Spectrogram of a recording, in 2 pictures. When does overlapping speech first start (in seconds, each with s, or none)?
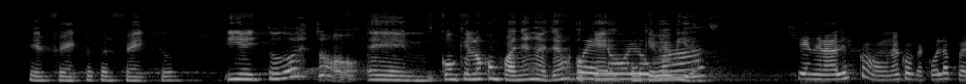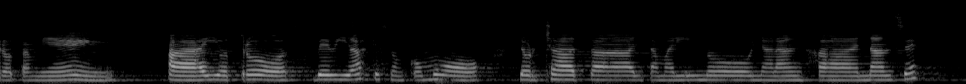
5.6 s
